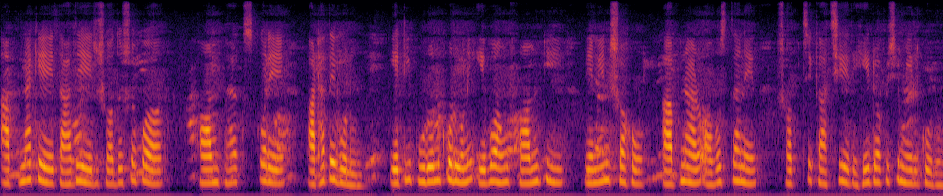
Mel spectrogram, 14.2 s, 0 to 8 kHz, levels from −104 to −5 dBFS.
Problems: constant background noise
